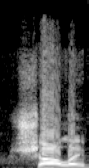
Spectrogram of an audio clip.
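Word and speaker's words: Šalé: day one yep uh Chalet by the way spelled sale s-a-l-e but that's how it's pronounced he's from the Czech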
